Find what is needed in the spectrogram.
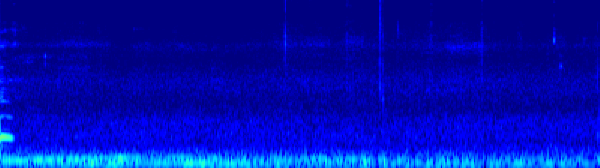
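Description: Quiet outdoor background: a low steady rumble with a few faint clicks.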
